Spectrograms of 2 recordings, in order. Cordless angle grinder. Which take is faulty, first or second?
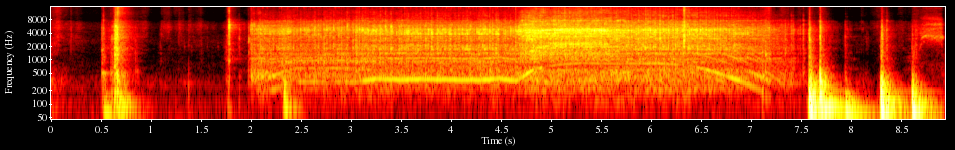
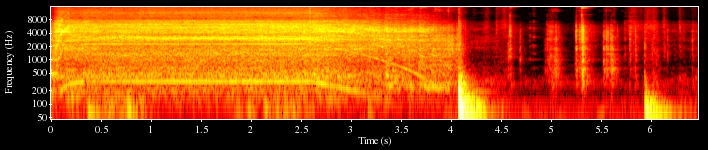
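first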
